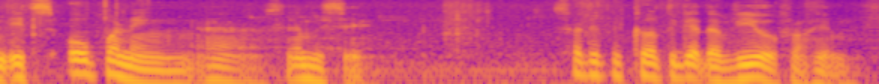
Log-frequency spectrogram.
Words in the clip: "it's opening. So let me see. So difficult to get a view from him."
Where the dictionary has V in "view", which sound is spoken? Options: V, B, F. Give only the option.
V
